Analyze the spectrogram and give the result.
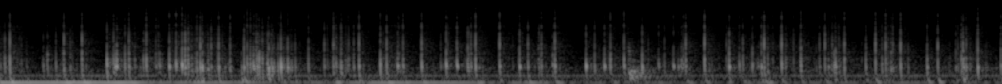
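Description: Long nails and fingertips rapidly tap and scratch the textured side of a small, hollow, red glossy croc-embossed patent faux leather baguette purse. The result is a dense run of sharp, dry clicks mixed with short scratchy crackles. A steady low hum runs underneath.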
